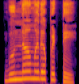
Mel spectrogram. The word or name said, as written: ಗುನ್ನಾಮದಪಟ್ಟೆ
